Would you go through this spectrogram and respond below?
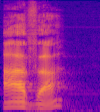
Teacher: este sonido que estoy pronunciando aquí, hada, para un hablante de inglés es una TH, pero para un hablante de español es una D. Y este sonido a veces puede ser más débil, a veces puede ser tan débil que desaparece por completo.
